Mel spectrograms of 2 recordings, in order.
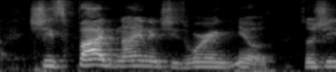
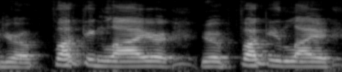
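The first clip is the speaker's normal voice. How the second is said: ordinary delivery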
